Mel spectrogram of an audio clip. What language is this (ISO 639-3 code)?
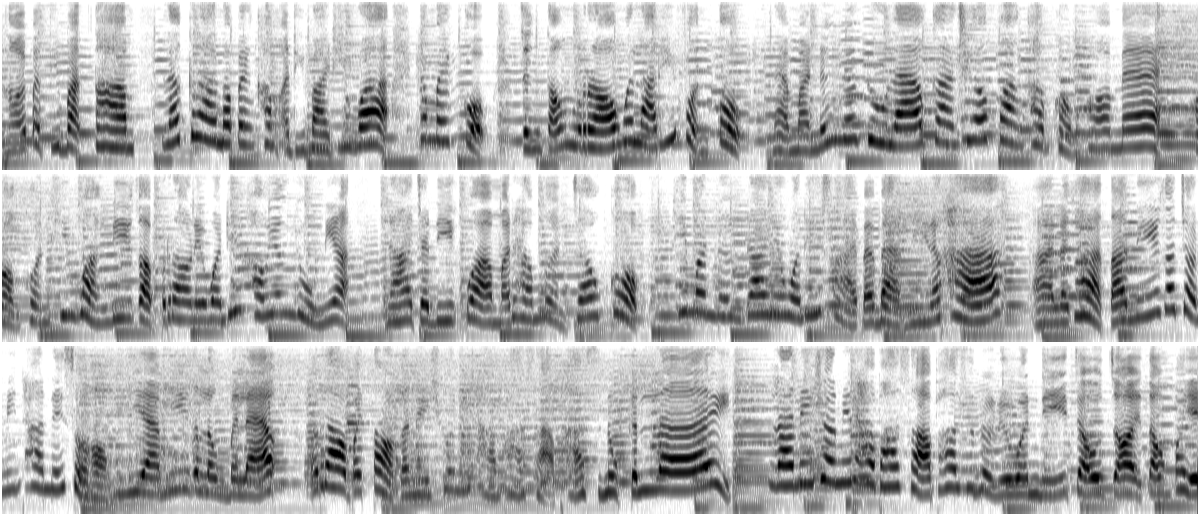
tha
